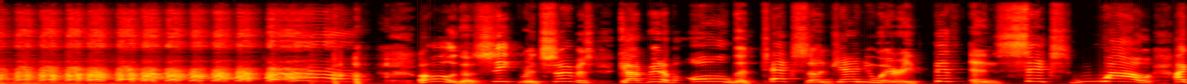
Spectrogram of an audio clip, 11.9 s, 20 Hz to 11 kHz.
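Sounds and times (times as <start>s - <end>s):
rubber chicken squawking: 0.0s - 3.6s
speech: 4.5s - 11.8s.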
